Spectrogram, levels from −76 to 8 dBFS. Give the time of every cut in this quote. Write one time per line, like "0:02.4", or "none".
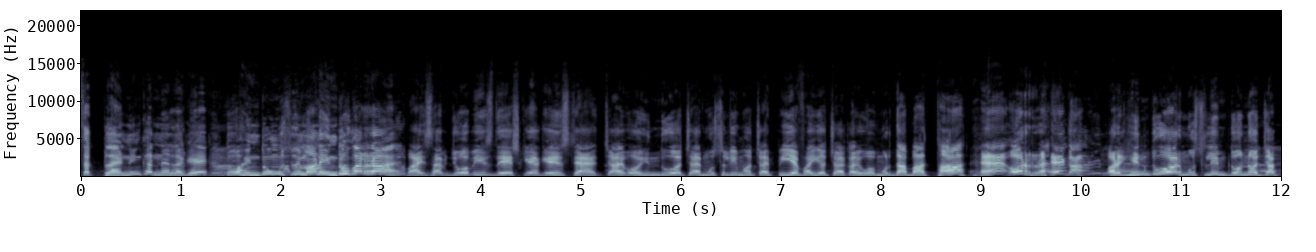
0:03.2
0:10.1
